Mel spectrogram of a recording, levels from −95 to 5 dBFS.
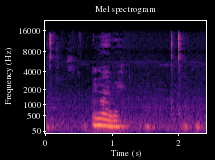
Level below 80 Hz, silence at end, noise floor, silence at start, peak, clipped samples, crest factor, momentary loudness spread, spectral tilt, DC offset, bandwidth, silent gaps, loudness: -64 dBFS; 0.1 s; -53 dBFS; 0.05 s; -10 dBFS; under 0.1%; 20 dB; 21 LU; -7 dB/octave; under 0.1%; 16 kHz; none; -28 LUFS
